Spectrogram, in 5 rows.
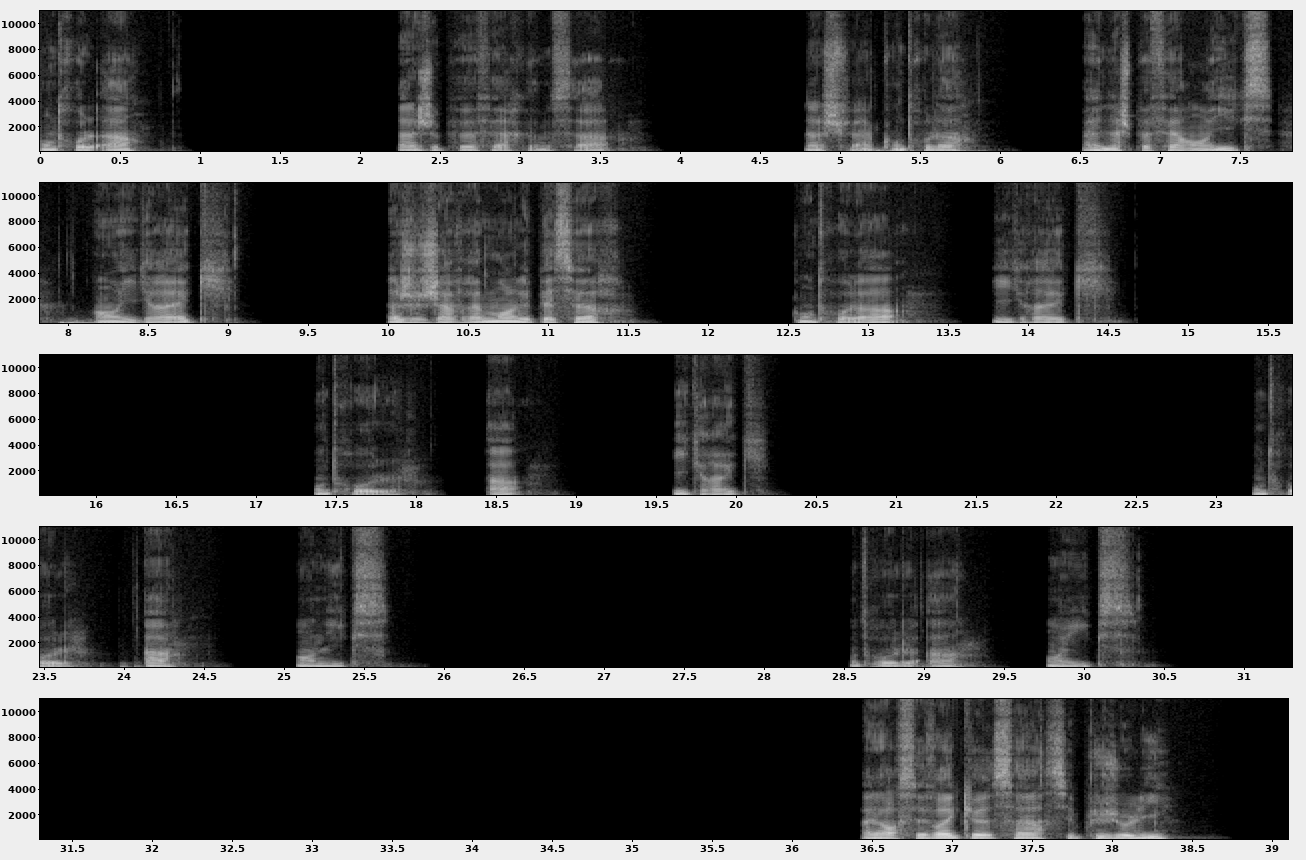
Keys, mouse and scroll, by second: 4.1 click, 5.2 a, 10.8 click, 12.3 a, 16.0 click, 18.2 a, 23.9 a, 27.7 click, 28.7 a, 33.4 Tab, 37.4 click, 37.9 click.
